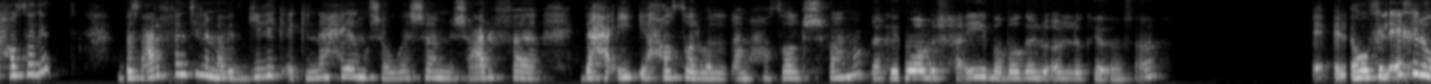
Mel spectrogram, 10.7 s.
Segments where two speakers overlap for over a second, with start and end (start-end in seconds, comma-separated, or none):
none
